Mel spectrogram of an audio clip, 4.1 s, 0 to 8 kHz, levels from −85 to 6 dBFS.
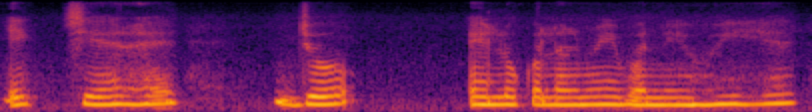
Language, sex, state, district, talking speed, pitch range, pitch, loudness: Hindi, female, Karnataka, Bangalore, 145 wpm, 200-220 Hz, 210 Hz, -14 LUFS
